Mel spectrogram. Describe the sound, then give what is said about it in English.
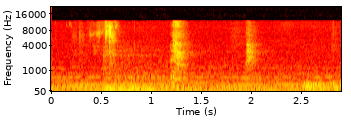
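Several short, harsh coughs burst out in an uneven rhythm, three or four in quick succession, over a steady low background hum with no talking. A woman filmed on camera during a TV quiz show coughs right after the answer Craig David is said aloud. “Finally, there is a cough.”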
